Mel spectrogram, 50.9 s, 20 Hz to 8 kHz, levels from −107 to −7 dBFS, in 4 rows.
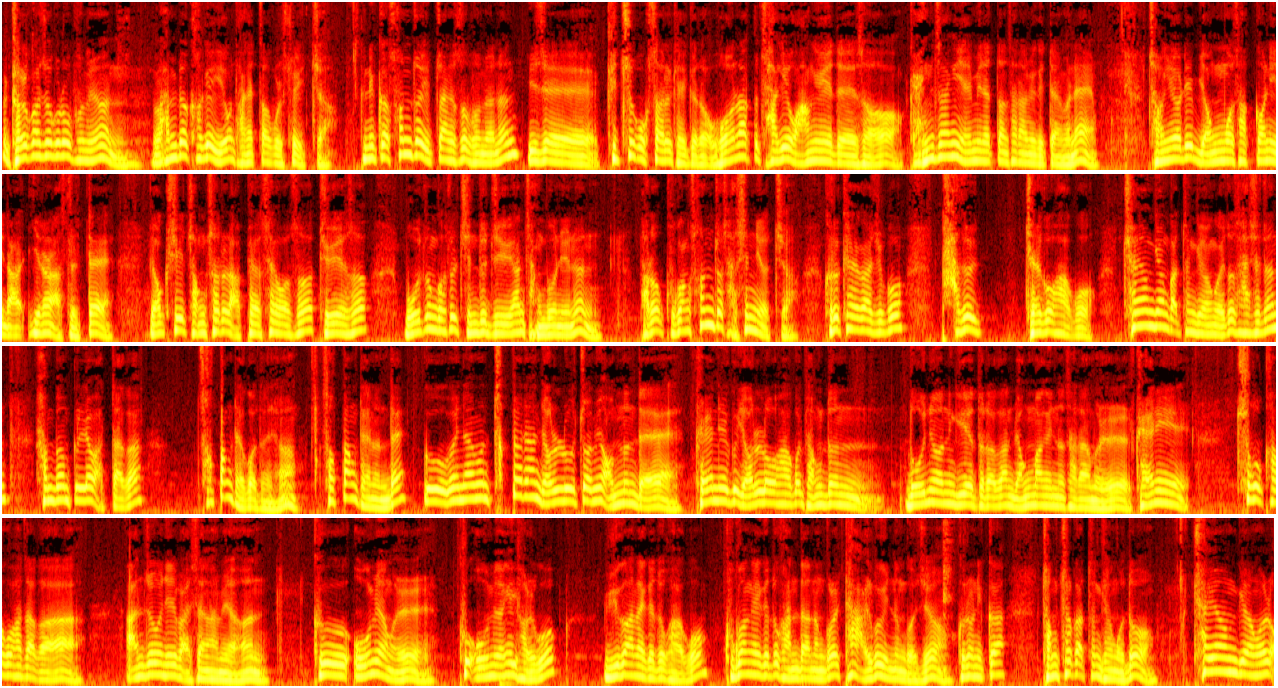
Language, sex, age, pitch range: Korean, male, 40-59, 110-160 Hz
